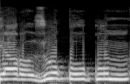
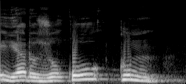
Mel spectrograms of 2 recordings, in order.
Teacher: کاف کو نارمل پڑھنا ہے اور قوف کو حلق سے ادا کرنا ہے۔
